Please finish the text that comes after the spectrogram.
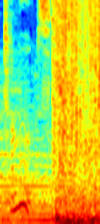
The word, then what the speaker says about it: Tammuz: His name is Tammuz. Oh, what? Tammuz. It's pronounced Tammuz.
